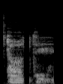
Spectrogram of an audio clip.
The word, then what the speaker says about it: Tate: People call it colloquially Tote Mamalushin, because Tate, meaning father, in that area is pronounced Tote.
